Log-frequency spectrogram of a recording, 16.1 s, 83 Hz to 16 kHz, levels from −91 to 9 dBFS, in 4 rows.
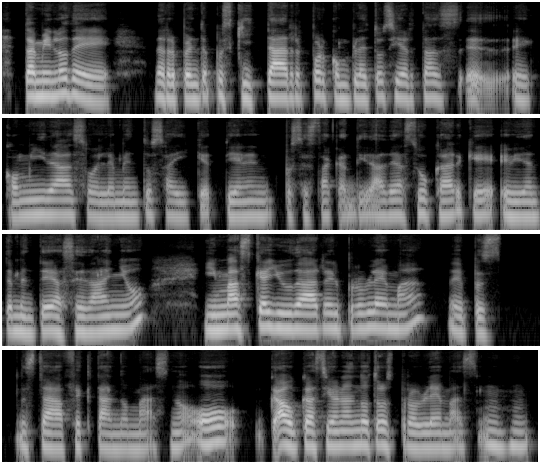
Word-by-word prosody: también 195 0 +7
lo 220 - +5
de, 170 -6 +3 0.3
de 185 - +2
repente, 175 +2 +3
pues, 200 - -5
quitar 180 0 +3
por 195 0 -1
completo 170 +1 -2
ciertas, 180 -1 -3
eh, - - -3
eh, 165 -1 -5
comidas 175 +1 -2
o 165 - -4
elementos 155 +2 -5
ahí 155 -1 -6
que - - -7
tienen, 160 +1 -5
pues, 165 - -11
esta 165 +2 -9
cantidad 165 - -6
de 170 - -1
azúcar 170 0 -3
que, 170 - -3
evidentemente, 160 +1 0
hace 170 +1 -1
daño 180 - 0 0.4
y 180 0 +3
más 185 +1 +5
que 210 - +4
ayudar 190 -1 +5
el 190 -1 0
problema, 195 +7 0 0.2
eh, 165 -3 -3
pues, 150 -2 -5 0.4
está 170 -1 +1
afectando 160 -1 -4
más, 155 +1 -7
¿no?, 170 - -3
o 205 +3 +4 0.2
ca 190 - +9
ocasionando 180 +1 +2
otros 185 -1 0
problemas. 165 0 -2
Ujú. 180 -1 -4
175 Hz, 165 wpm, -23 LUFS, 165-185 Hz, 0.4 s, ca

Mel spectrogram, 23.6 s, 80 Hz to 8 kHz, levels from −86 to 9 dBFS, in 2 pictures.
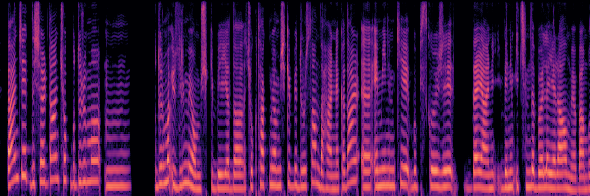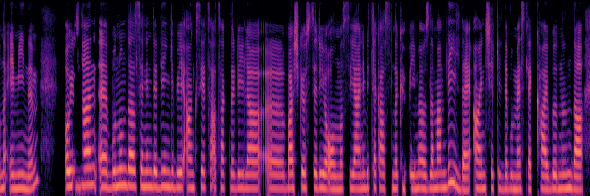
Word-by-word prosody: Bence 350 +9 +5
dışarıdan 295 +4 +2
çok 320 -1 -3
bu 265 0 -6
durumu, 295 +1 +1
ımm, 240 0 -2 0.5
bu 225 - -3
duruma 275 +4 +3
üzülmüyormuş 230 -4 +1
gibi 205 -2 -3
ya 200 -1 0
da 200 0 +2
çok 225 +2 -6
takmıyormuş 250 -1 +1
gibi 245 -3 -3
dursam 245 +4 -1
da 225 - +1
her 195 -1 0
ne 195 - -2
kadar, 275 +9 0
eee, 230 - +3 0.2
eminim 240 +1 +3
ki 255 0 +1
bu 230 0 -3
psikoloji 230 0 +2 0.2
de 215 0 -3
yani 205 -2 +4
benim 215 +2 +1
içimde 230 -1 0
böyle 215 +1 +3
yer 210 -1 +3
almıyor, 205 -4 +2
ben 185 0 0
buna 200 +2 -2
eminim. 200 +5 -2 0.5
O 230 - +7
yüzden, 245 +2 +1
eee, 225 0 +4
bunun 240 +3 +1
da 235 -1 +4
senin 225 0 0
dediğin 225 +1 0
gibi 220 0 0
anksiyete 215 +1 -4
ataklarıyla, 205 -1 -3
eee, 200 -1 -2
baş 205 -1 +2
gösteriyor 210 -1 -1
olması 190 +1 -2
yani 200 0 -1
bir 215 - -3
tek 210 +1 -7
aslında 200 0 -4
köpeğimi 200 0 -5
özlemem 205 +2 -1
değil 275 -9 +1
de 180 -1 +1
aynı 200 -1 0
şekilde 195 -1 -6
bu 195 - -4
meslek 190 0 -4
kaybının 200 +1 0
da, 185 -1 +5
215 Hz, 160 wpm, -20 LUFS, 200-240 Hz, 0.5 s, O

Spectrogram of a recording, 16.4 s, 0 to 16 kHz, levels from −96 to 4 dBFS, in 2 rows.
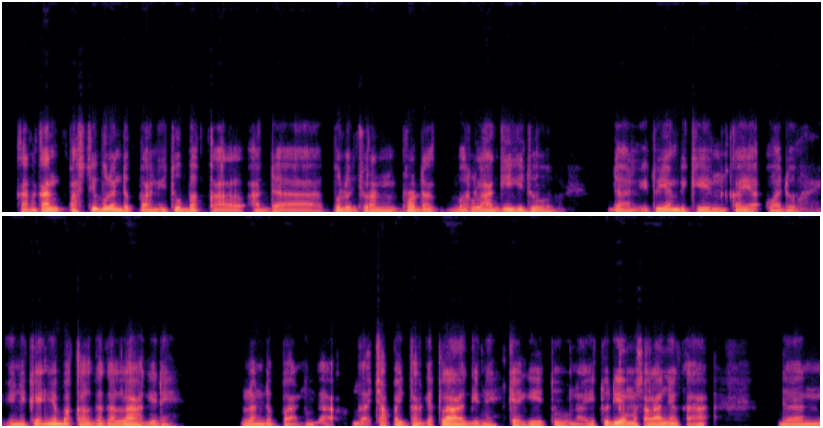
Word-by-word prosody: Karena 105 +1 -2
kan 165 +8 +6
pasti 115 +5 +1
bulan 130 -7 +5
depan 115 -6 -1
itu 120 +11 0
bakal 100 -3 -2
ada 100 -1 -4
peluncuran 100 -2 0
product 100 -2 +1
baru 100 -2 -3
lagi 130 -5 +2
gitu. 115 -1 -1 0.6
Dan 100 0 -3
itu 120 +11 +1
yang 125 -4 +4
bikin 130 +5 -1
kayak, 110 -3 -1
waduh, 105 +1 -4 0.2
ini 110 -3 0
kayaknya 110 +2 +4
bakal 100 -1 +1
gagal 100 +1 -1
lagi 105 -4 +3
deh 90 +2 -6 0.6
bulan 100 -1 0
depan 95 0 -4
nggak 105 0 -6 0.2
nggak - - -4
capai - - 0
target - - -3
lagi 100 -6 +6
nih, 100 +2 -4
kayak 105 -1 0 0.2
gitu. 115 -2 -4
Nah 105 0 -7
itu 120 +6 0
dia 145 0 +7
masalahnya 125 0 +2
Kak, - - -4 0.7
dan 105 -1 0
105 Hz, 150 wpm, -25 LUFS, 100-120 Hz, 0.7 s, dia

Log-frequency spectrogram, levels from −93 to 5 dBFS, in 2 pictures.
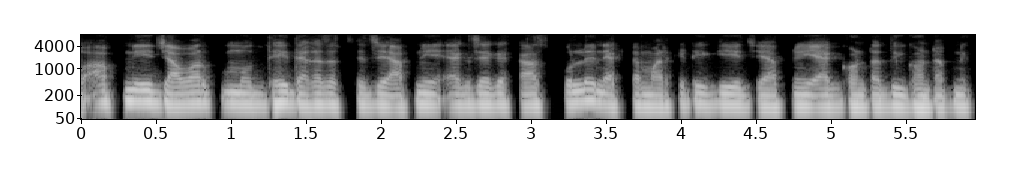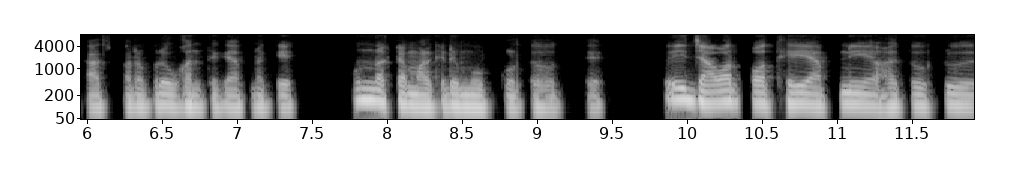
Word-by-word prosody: আপনি 135 +3 +1 0.2
যাওয়ার 115 +2 +2 0.2
মধ্যেই 115 +2 +2
দেখা 110 0 +1
যাচ্ছে 110 0 -4
যে 110 - +2
আপনি 110 +3 0 0.2
এক 110 - -1
জায়গায় 110 -1 +1
কাজ 110 0 0
করলেন 130 +2 +2
একটা 100 +2 -9
মার্কেটে 105 +3 -2
গিয়ে 110 -1 +3
যে 105 - -4
আপনি 100 +2 -5 0.2
১ 100 - -1
ঘণ্টা, 105 -1 0
২ 105 -1 +2
ঘণ্টা 95 -1 +1 0.3
কাজ 100 0 -2
করার 100 -1 -2
পরে 110 0 +1
ওখান 100 +1 0
থেকে 100 0 -4
আপনাকে 100 0 -6 0.5
অন্য 150 0 +6
একটা 120 - 0
মার্কেটে 105 +1 +1
মুভ 95 -1 +2
করতে 95 +1 -6
হচ্ছে। 95 +1 -11 0.6
এই 155 - +7
যাওয়ার 130 +1 +4
পথেই 120 0 +1
আপনি 115 +3 -1 0.2
হয়তো 105 +1 -3
একটু 115 +4 -5
110 Hz, 190 wpm, -23 LUFS, 100-115 Hz, 0.6 s, এই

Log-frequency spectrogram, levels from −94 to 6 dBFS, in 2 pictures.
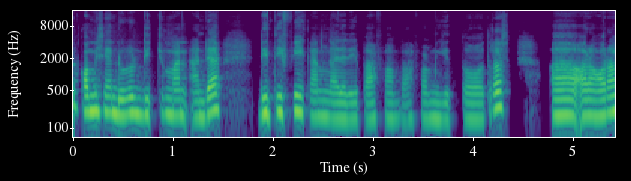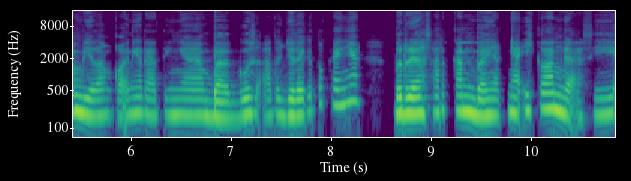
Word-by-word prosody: kalau 200 - +4
misalnya 200 -2 +1
dulu 185 +2 +1
di 180 0 -2
cuman 175 -2 -4
ada 170 +7 +1 0.4
di 190 - +2
TV 200 0 0
kan, 165 -1 -8
enggak 155 -2 -5
ada 150 - -4
di - - -7
platform-platform 150 0 -11
gitu. 145 0 -8
Terus, 240 +1 +1 0.4
eee, 175 0 +2
orang-orang 175 +4 +2
bilang, 175 0 0
"Kok - - -6
ini 190 +1 -2
ratingnya 175 0 -4
bagus 165 +3 +1
atau 175 +1 -8
jelek 175 +3 +1
itu 290 - -12
kayaknya 290 +4 -2 0.4
berdasarkan 195 +2 +5
banyaknya 175 +3 +1
iklan 225 +1 +4
enggak 160 -2 -3
sih?" 180 +1 -4
180 Hz, 170 wpm, -23 LUFS, 165-200 Hz, 0.4 s, berdasarkan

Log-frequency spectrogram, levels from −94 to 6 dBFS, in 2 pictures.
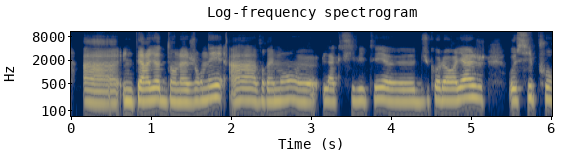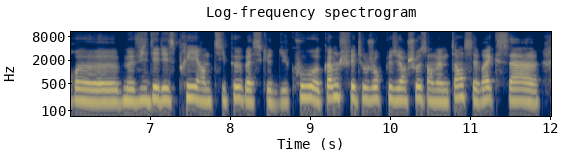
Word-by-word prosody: à 160 -2 -1
une 180 -1 0
période 185 +1 +4
dans 175 0 -2
la 170 0 +1
journée, 190 +6 +1
à 185 -1 -1
vraiment, 180 +2 -3
heu, 170 -1 -1
l'activité, 185 +2 -3
heu, 175 -1 -1
du 170 +2 -8
coloriage. 195 +3 +2 0.3
Aussi 185 +4 -1
pour, 195 -1 -2
heu, 170 -1 +3
me 180 -1 +2
vider 185 +3 +2
l'esprit, 195 +3 +1
un 180 -2 -1
petit 180 +1 -8
peu, 210 +3 +2
parce 175 -3 0
que, 170 - -5
du 165 +1 -8
coup, 215 +2 +3
heu, 180 - +1
comme 210 +6 +3
je - - -6
fais 210 - +3
toujours 200 +1 -2
plusieurs 190 -2 -1
choses 205 0 +1
en 185 - 0
même 170 -1 -1
temps, 215 +4 +1
c'est 225 -5 -4
vrai 190 +3 +2
que - - -13
ça, 180 -3 0
185 Hz, 200 wpm, -23 LUFS, 175-195 Hz, 0.3 s, période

